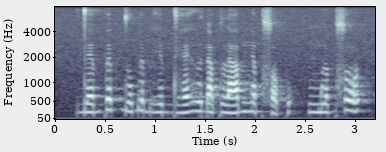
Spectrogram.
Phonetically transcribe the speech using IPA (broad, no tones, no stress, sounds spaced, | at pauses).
d̪ ɛ b p ɛ p d̪ o b ɛ bʱ e b dʱ ɛ ɦ ɯ ɗ a p l a b n̪ e p sˤ o p | ŋ͡m ɯ b sˤ u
